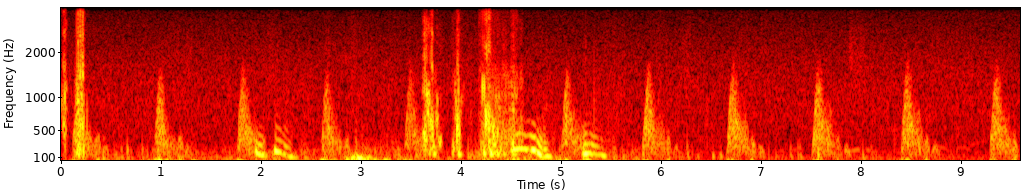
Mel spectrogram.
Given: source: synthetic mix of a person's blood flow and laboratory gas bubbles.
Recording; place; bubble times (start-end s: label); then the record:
Doppler ultrasound of blood flow; subclavian vein
0.00-0.07 s: bubbles
0.12-0.28 s: bubbles
3.60-3.82 s: bubbles
3.90-4.04 s: bubbles
4.17-4.62 s: bubbles
From the record:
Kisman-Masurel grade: 223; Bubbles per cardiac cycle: several, 3 to 8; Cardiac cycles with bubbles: 10 to 50%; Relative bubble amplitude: loud (0.450 to 0.775); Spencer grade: 2 (many but less than half of the cardiac periods contain bubble signals, singularly or in groups); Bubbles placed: anywhere in the cardiac cycle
